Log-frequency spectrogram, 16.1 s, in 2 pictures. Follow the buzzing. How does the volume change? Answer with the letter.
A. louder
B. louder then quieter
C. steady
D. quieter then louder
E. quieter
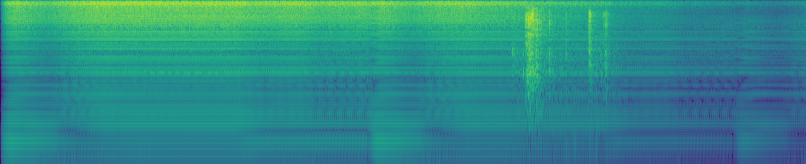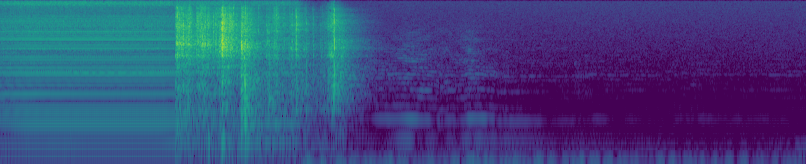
E.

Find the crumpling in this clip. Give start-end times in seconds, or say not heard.
5.1-6.1, 9.8-11.5.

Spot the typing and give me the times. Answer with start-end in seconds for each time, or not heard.
not heard.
